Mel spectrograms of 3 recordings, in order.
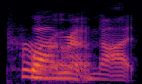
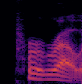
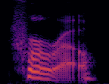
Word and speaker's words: Poirot: So she's like, I think the emphasis is on the first part of Poirot. So it's Poirot, not Poirot. It's Poirot.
